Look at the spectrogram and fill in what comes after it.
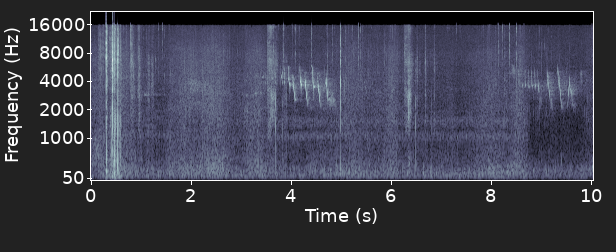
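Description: A small bird singing a short song of quick falling notes, twice, about five seconds apart, over faint outdoor background noise, with a few sharp clicks.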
